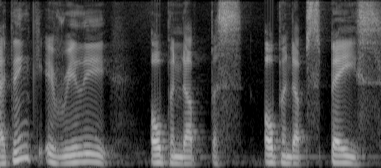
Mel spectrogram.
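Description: The speaker has a Brazilian accent and fairly even intonation. The recording is very clean, with a silent background. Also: man. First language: Portuguese. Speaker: journalist and TV presenter. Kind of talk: casual interview conversation.

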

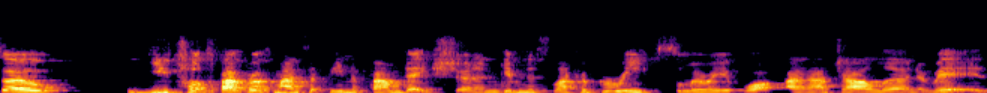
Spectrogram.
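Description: A woman speaks at a fairly quick pace and medium pitch, with ordinary pitch variation. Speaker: podcast co-host and teacher. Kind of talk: interview. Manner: excited.

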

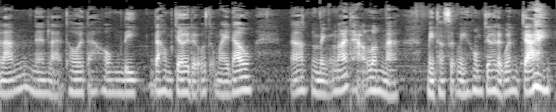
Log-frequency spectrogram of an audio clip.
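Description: A man speaks at medium pitch with ordinary pitch variation. Noticeable background noise and audible room echo are present. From Vietnam. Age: 20s. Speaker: podcaster. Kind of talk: personal storytelling monologue. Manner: gentle; halting, many fillers.

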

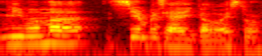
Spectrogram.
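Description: A man's voice with ordinary pitch variation, noticeable background noise and audible room echo. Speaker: paranormal enthusiast. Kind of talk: casual chat.

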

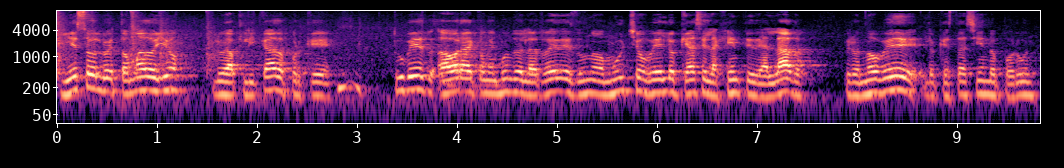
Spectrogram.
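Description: A man speaks at a fairly quick pace with a fairly high pitch. Noticeable background noise and audible room echo surround his voice. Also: fairly even intonation. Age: 20s. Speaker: journalist. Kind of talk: casual interview.

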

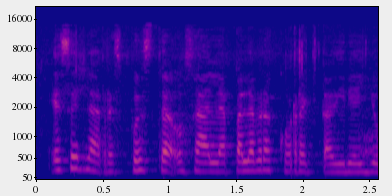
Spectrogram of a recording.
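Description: A woman speaks at a fairly quick pace. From Peru, Andahuaylas (Apurímac). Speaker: holistic coach. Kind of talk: personal testimony talk. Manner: hesitant, many fillers.

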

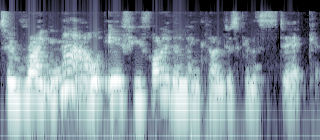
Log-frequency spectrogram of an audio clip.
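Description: Here a woman talks with an English accent. Her pace is moderate. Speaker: psychologist and business coach. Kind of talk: solo business tutorial. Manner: casual, hesitant with fillers.

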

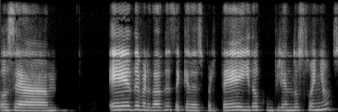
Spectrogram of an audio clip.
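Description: The speaker is a woman with a fairly slow pace. Fairly even intonation marks her delivery. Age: 20s. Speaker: COVID survivor and amputee. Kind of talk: interview testimony. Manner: hesitant with many fillers.

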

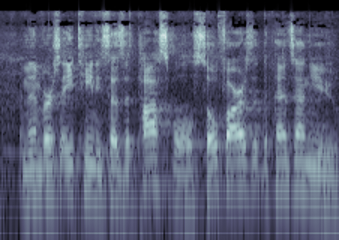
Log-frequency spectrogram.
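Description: Intonation stays fairly even. Audible room echo and noticeable background noise surround the voice. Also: man. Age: 40s. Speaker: preacher. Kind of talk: sermon. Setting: church.

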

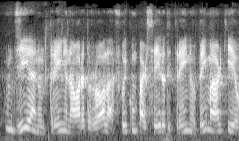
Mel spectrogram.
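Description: Noticeable background noise sits behind a man's fairly high voice. He speaks at a moderate pace in a flat monotone. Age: 50s. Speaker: retired security guard, jiu-jitsu student. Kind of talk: interview answers.

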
